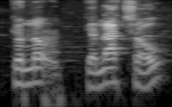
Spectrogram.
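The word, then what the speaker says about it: Garnacho: Between Ganos, Ganacho, that's his name, by the way.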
